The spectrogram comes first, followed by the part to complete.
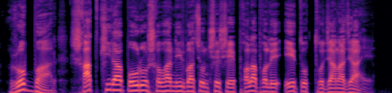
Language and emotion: Bengali, neutral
